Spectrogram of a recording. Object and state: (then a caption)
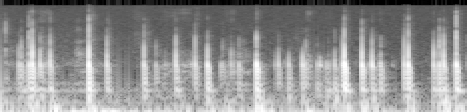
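Faux leather desk mat. Long nails tap quickly and lightly scratch across a thin, flat, red stitched faux leather oval desk mat resting on a towel. The result is a steady patter of soft, dry, muffled taps, mostly low in tone, that die away almost instantly, with faint scratchy brushing between them.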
